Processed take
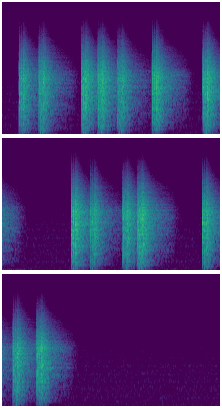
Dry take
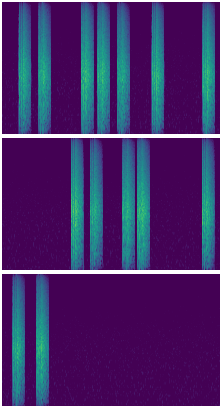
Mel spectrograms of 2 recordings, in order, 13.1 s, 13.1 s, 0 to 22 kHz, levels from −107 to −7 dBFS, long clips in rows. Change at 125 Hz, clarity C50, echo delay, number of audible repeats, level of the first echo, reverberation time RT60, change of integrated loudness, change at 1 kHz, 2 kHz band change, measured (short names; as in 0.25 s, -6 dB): n/a, 11.5 dB, 0.113 s, 1, -20.0 dB, 0.95 s, -6.0 dB, 0.0 dB, -4.0 dB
